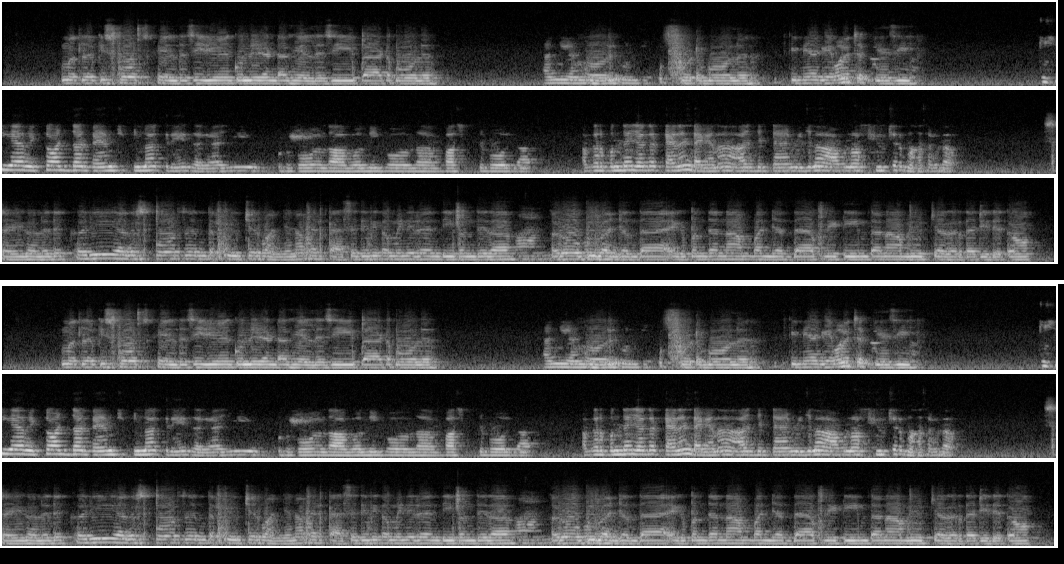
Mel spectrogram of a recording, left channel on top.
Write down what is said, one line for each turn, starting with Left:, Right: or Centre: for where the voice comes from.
Centre: ਮਤਲਬ ਕਿ ਸਪੋਰਟਸ ਖੇਲਦੇ ਸੀ, ਜਿਵੇਂ ਗੁੱਲੀ ਡੰਡਾ ਖੇਲਦੇ ਸੀ, ਬੈਟਬੋਲ।
Right: ਹਾਂਜੀ ਹਾਂਜੀ
Centre: ਹੋਰ
Right: ਬਿਲਕੁਲ ਜੀ
Centre: ਫੁੱਟਬਾਲ, ਕਿੰਨੀਆਂ ਗੇਮਾਂ
Right: ਉਹੀ
Centre: ਚੱਲਦੀਆਂ
Right: ਤੇ ਗੱਲ
Centre: ਸੀ।
Right: ਆ। ਤੁਸੀਂ ਐ ਵੇਖੋ ਅੱਜ ਦਾ ਟੈਮ ਚ ਕਿੰਨਾ ਕਰੇਜ ਹੈਗਾ ਜੀ ਫੁੱਟਬਾਲ ਦਾ ਵੋਲੀ ਬੋਲ ਦਾ, ਬਾਸਕਿਟ ਬੋਲ ਦਾ ਅਗਰ ਬੰਦੇ ਚ ਅਗਰ ਟੈਲੈਂਟ ਹੈਗਾ ਨਾ ਅੱਜ ਦੇ ਟੈਮ ਵਿਚ ਨਾ, ਆਪਣਾ ਫਿਊਚਰ ਬਣਾ ਸਕਦਾ।
Centre: ਸਈ ਗੱਲ ਐ, ਦੇਖੋ ਜੀ, ਅਗਰ ਸਪੋਰਟਸ ਦੇ ਅੰਦਰ, ਫਿਊਚਰ ਬਣ ਜੇ ਨਾ ਫੇਰ, ਪੈਸੇ ਦੀ ਵੀ ਕਮੀ ਨੀ, ਰੈਂ ਦੀ, ਬੰਦੇ ਦਾ
Right: ਬਿਲਕੁਲ,
Centre: ਰੋਬ, ਈ ਬਣ ਜਾਂਦਾ ਏ। ਦੈ, ਇੱਕ ਬੰਦਾ ਦਾ ਨਾਮ ਬਣ ਜਾਂਦਾ। ਆਪਣੀ ਟੀਮ ਦਾ ਨਾਮ ਵੀ, ਉੱਚਾ ਕਰਦਾ। ਜਿਦੇ ਤੋਂ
